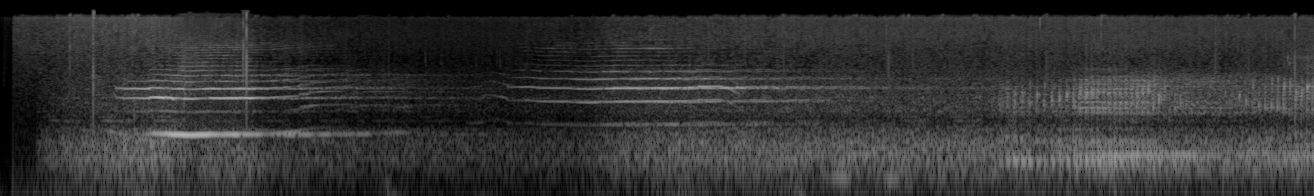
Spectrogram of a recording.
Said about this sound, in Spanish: Pero hay discos enteros con cantos de ballenas.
